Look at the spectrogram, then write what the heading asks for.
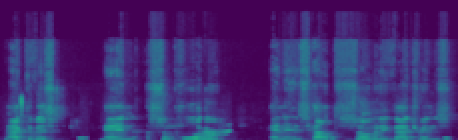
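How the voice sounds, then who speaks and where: A man's voice: mid-range voice, moderate pace, low-quality recording. A man co-hosting casual panel talk who speaks emphatically. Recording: crowd noise behind.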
